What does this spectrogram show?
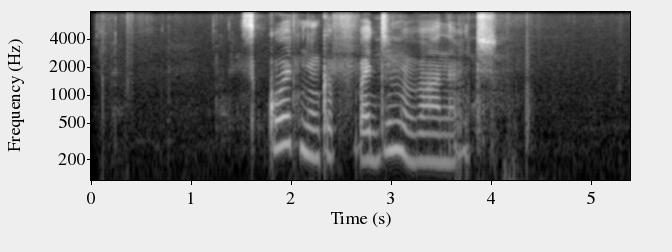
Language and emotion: Russian, sad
